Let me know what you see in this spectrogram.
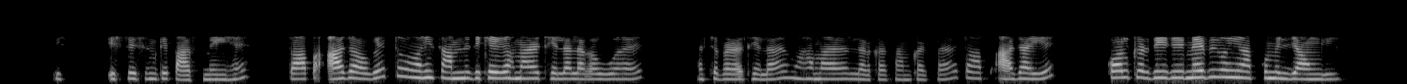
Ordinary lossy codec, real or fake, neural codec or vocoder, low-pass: none; real; none; 3.6 kHz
